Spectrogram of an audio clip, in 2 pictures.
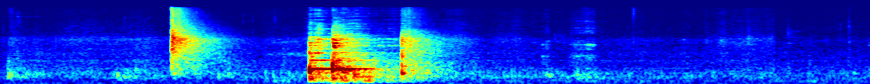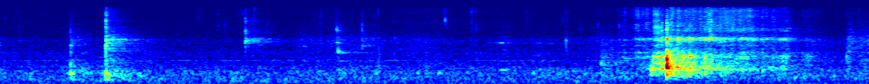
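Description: Metal cookware clanking: a few sharp knocks with a brief ring as a heavy pan is handled about a second in, then an enamel bowl set down on a counter with a short scrape near the end.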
